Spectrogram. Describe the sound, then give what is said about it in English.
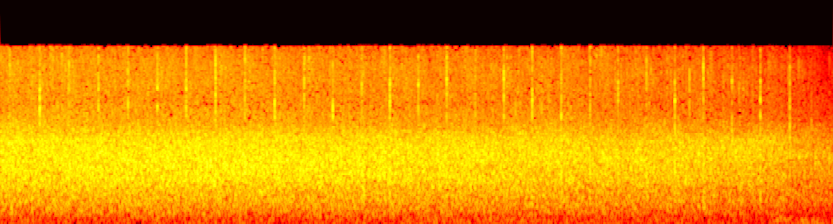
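Sustained applause from a sizable crowd, a dense wash of many hands clapping at once, loud and steady throughout before easing slightly toward the end. “If you ever played basketball, baseball, football, tennis, for Tim Hyman, stand up. Applaud that notion.”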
